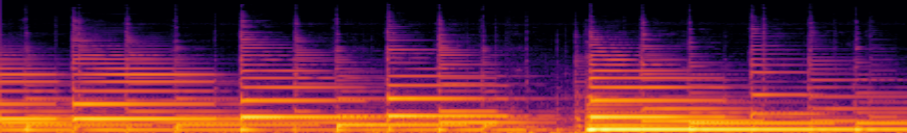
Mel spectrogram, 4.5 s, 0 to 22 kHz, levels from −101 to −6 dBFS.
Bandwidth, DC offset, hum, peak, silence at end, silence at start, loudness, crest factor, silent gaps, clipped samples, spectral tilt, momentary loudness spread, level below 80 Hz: 6.2 kHz; under 0.1%; none; -2 dBFS; 0 s; 0 s; -19 LUFS; 16 dB; none; under 0.1%; -9.5 dB/octave; 11 LU; -42 dBFS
